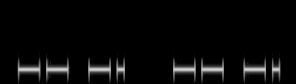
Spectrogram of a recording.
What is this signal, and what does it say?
Morse code, heard as a keyed tone, about 17 wpm, 700 Hz. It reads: MN MN
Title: Practice QSO - Exchange 1 - Beginning - 17wpm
